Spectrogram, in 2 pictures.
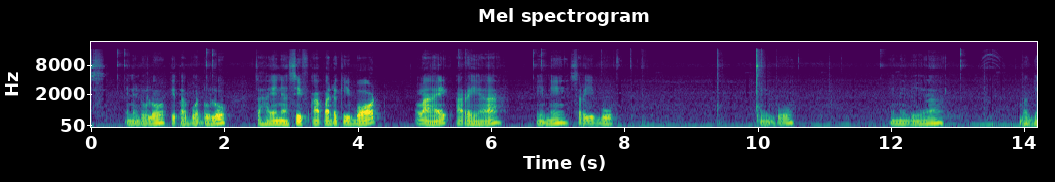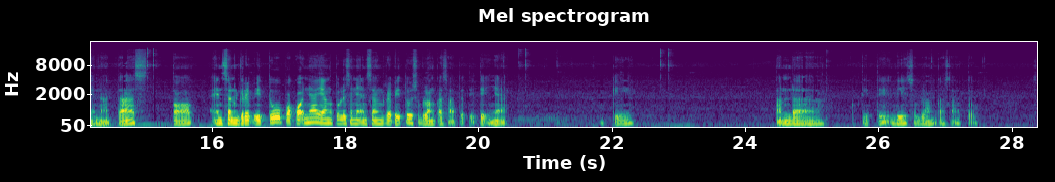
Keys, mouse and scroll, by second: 1.0 click, 2.5 shift+a, 6.0-7.6 drag, 7.6 KP_0, 11.2 click, 18.1 s, 20.5 s, 24.6-27.7 middle drag.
